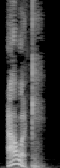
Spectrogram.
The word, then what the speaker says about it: Alec: I've gone from not knowing how to say the last name to apparently the first name, even though it's written Alex. He refers to himself, the defendant and the father of this family, as Alec.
